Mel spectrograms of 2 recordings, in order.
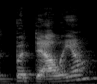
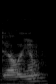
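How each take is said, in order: First: The initial B sound is pronounced. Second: The initial B sound is left silent.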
